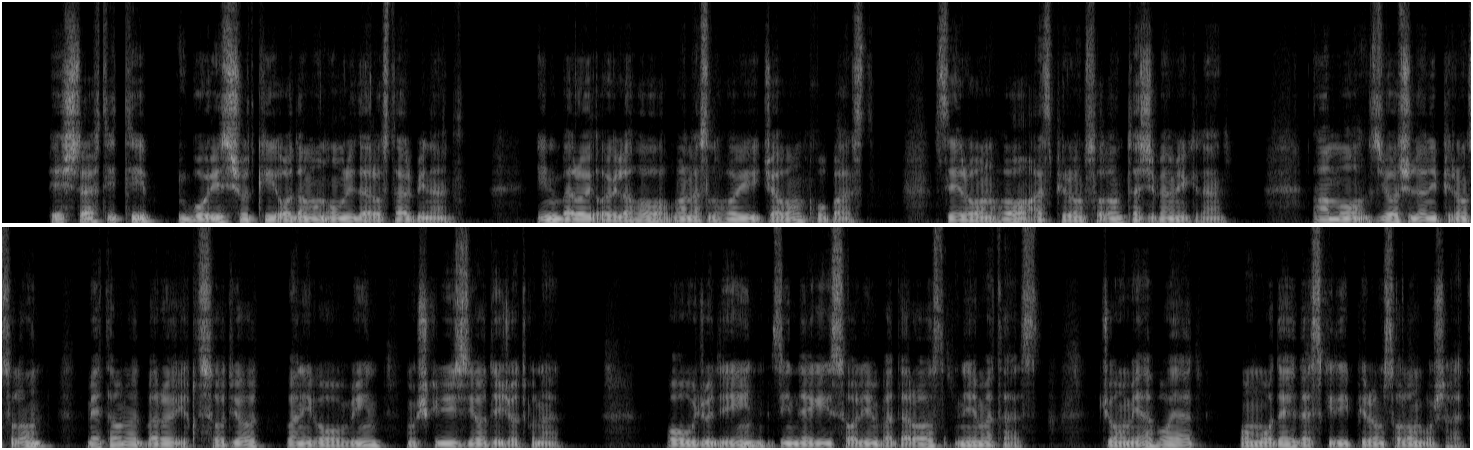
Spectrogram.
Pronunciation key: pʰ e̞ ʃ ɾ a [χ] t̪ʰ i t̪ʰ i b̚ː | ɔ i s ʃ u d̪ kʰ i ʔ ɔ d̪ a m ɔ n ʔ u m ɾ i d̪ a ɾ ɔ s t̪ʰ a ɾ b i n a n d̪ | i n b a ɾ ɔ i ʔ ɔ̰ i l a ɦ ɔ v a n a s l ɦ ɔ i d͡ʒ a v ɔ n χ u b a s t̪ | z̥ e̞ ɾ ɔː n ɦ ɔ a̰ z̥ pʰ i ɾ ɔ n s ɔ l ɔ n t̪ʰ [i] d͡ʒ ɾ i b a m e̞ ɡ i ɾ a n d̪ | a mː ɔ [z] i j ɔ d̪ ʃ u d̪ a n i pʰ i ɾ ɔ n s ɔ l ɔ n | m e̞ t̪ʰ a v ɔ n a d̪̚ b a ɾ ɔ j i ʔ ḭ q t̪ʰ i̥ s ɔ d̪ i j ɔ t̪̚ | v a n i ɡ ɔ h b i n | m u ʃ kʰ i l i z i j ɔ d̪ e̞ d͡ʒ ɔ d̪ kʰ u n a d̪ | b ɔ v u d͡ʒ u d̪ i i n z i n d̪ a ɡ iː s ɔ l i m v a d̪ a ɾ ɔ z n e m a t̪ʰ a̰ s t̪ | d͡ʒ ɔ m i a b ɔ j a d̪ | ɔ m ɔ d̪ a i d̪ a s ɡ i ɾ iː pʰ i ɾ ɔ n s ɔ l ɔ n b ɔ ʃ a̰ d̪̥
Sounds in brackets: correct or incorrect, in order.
incorrect: f, incorrect: a, correct

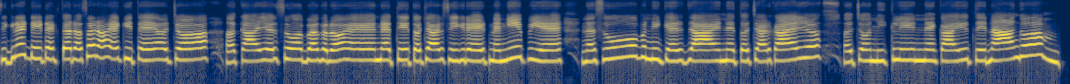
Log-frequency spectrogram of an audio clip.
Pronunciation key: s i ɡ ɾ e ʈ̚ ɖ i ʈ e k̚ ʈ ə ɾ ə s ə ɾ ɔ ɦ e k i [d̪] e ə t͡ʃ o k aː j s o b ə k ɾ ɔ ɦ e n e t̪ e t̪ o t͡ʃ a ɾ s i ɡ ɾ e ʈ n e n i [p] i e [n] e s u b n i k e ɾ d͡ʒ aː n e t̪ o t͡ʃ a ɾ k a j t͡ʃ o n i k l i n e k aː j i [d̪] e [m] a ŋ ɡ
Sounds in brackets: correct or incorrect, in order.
incorrect: t̪, correct, correct, incorrect: t̪, incorrect: n

